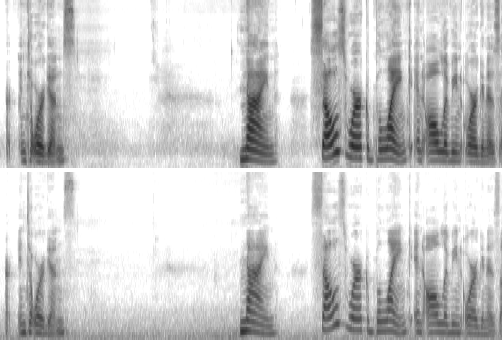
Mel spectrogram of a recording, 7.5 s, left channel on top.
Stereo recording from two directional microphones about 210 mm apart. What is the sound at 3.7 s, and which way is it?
A woman's voice, 45° left (ahead or behind).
